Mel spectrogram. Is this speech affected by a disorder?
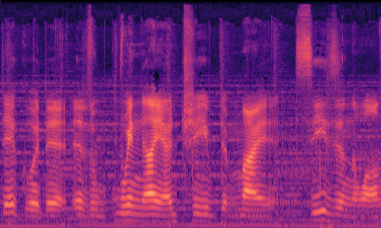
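Yes: cerebral palsy.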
